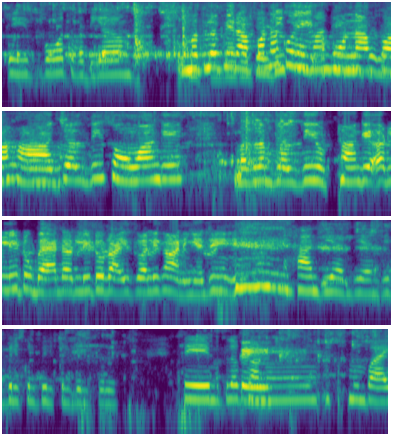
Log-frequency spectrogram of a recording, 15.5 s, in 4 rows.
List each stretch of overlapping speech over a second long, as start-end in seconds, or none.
1.9-4.5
